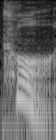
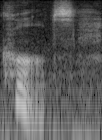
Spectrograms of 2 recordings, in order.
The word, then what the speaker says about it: corps: the shores of tipoli it's pronounced core not corpse and is pronounced tripoli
